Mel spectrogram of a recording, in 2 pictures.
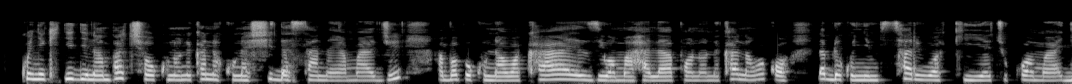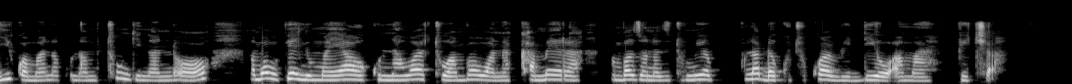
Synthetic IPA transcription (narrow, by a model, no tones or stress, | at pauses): kwɛɲɛkiʄiʄinaːmbat͡ʃɔkinaɔnɛkanakunaʃiɗasanajamaʄiambapɔkunawakʰaziwamahalaapawanaɔnɛkanawakɔlaɓ̚ɗakwɛɲɛm̩stʰaɾiwakʰijat͡ʃukuamaʄikwamaːnakunam̩tʰuŋɡinandɔːambapɔpiaɲumajaɔkunawatʰuambaɔwanakʰamɛɾaː | mbazɔwanazitumia | laɓ̚ɗakut͡ʃu̥kuaviɗɛɔʔa̰mapit͡ʃa̰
